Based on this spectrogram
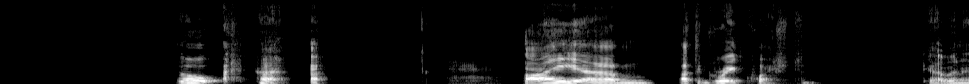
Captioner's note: chuckles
